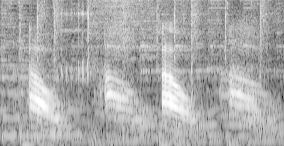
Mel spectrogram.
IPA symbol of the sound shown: aʊ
